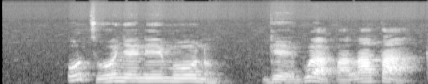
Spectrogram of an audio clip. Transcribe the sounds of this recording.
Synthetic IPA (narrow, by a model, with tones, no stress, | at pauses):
o˦tu˨o˦ɲe˦ni˦m˦ʊ˦nʊ˨ | ɡe˨e˨bu˦a˨pa˨la˦ta˦˨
